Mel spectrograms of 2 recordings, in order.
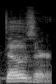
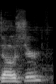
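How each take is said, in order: First: The name is pronounced Dozer. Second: The name is pronounced Dozier. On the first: The speaker calls it right. "It's Dozer" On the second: The speaker calls it wrong. "Have I been saying Dozier?"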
